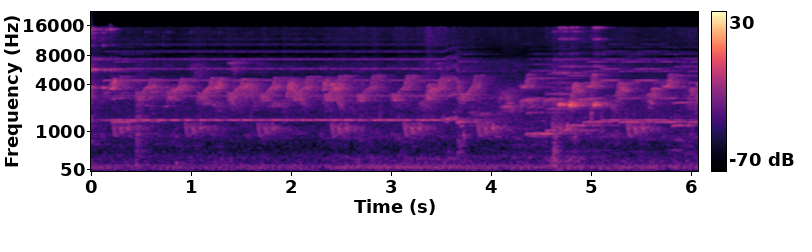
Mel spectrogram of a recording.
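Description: Birds chirping: short falling chirp notes repeated quickly, about four a second.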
